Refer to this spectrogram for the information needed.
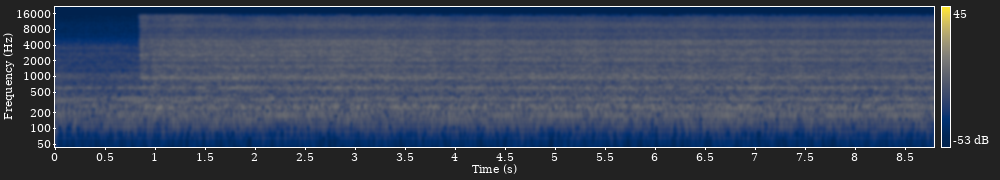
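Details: Ammco brake lathe, speed set to four for demonstration, cutting a brake drum: harsh, steady scraping hiss starts suddenly when the bit meets the spinning drum and holds even; normal lathe cut.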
